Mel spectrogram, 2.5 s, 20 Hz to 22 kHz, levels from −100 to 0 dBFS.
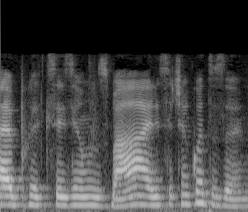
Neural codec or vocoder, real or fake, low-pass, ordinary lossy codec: none; real; none; none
